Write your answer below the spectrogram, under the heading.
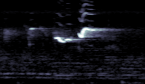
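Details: Golden-fronted leafbird kept in an aviary, giving a clear whistled phrase: a slurred note dipping near the middle, then a higher, brighter whistle, about half a second in all, over a faint steady hum.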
